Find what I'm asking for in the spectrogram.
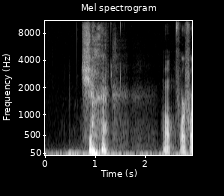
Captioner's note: laughs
